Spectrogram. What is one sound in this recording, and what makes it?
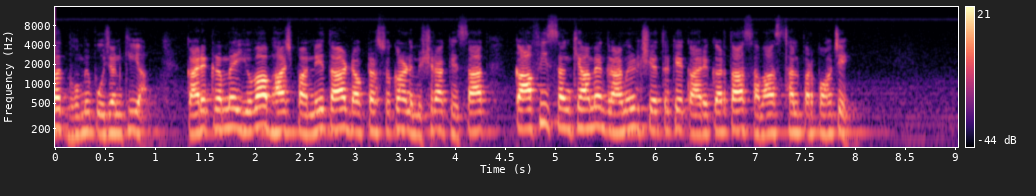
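A man speaks loudly and forcefully into a microphone over a loudspeaker system, with echo.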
